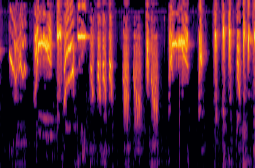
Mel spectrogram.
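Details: Violaceous euphonia singing in the wild: a rapid jumble of high chirps, twittered notes and short whistled slurs, with bursts of buzzy sputtering phrases in between.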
